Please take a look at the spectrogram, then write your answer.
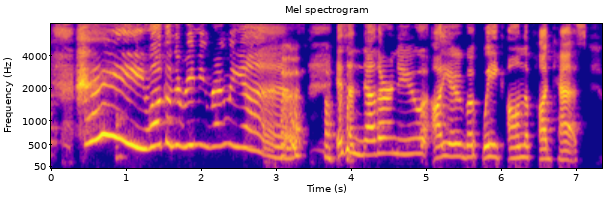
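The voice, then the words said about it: Upbeat radio DJ voice. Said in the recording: “I've got my DJ voice on right now”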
